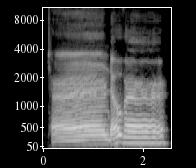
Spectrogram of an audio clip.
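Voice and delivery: very slow, stretched "turned over"; elongated commentator's call; drawn-out call. Real, not acted. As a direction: hold each word long, sliding upward.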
